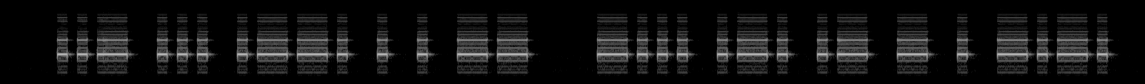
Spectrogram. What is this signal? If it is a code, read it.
Morse code (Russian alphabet), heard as electronic beeps, machine-sent, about 12 wpm, 1550 Hz. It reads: УСПЕЕМ БРАТЕЦ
